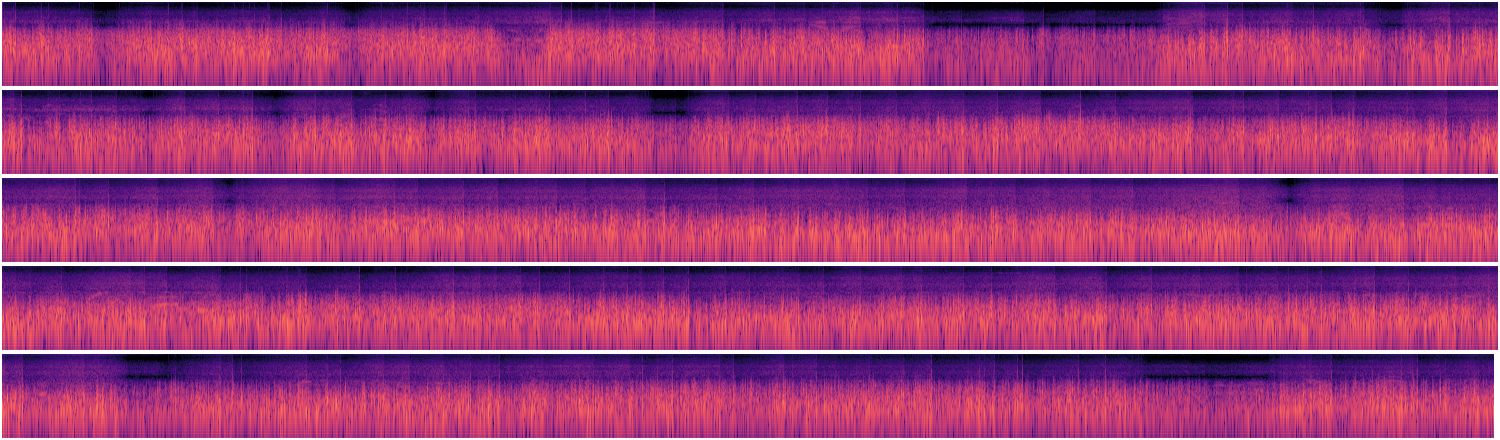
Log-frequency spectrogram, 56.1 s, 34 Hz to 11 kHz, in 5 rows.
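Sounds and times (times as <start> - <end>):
strong wind buffeting microphone: 0.0 - 56.0.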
